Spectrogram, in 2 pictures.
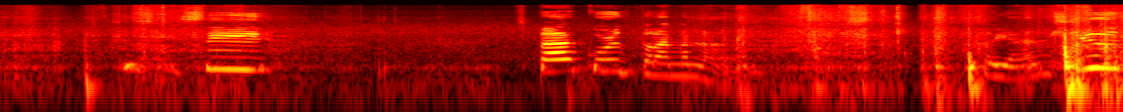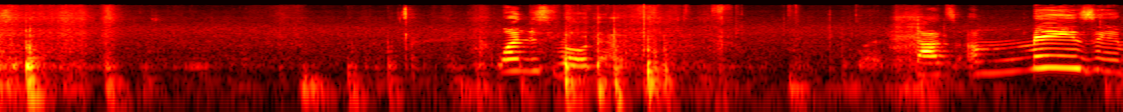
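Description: A cardboard box rustles and thumps as it is handled.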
